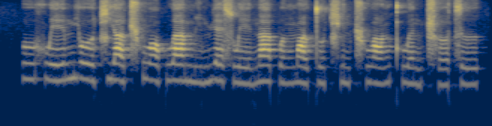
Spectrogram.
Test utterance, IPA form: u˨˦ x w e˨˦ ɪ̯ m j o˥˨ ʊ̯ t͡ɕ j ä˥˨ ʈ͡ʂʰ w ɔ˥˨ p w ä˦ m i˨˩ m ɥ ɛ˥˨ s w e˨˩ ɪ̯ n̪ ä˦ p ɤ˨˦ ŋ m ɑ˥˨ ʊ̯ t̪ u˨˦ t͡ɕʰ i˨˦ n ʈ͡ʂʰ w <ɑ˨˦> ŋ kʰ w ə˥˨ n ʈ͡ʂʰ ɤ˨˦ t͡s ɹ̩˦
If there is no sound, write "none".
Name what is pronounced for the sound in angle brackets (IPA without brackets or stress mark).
ɑ˨˦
